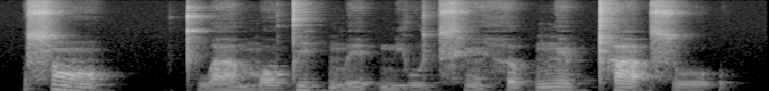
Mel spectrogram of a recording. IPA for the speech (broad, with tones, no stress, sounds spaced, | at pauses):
s ɔ̃˥˧ | t̪ʰ w a˨˩ m ɔ˧ t̪ i˦ t̚ m e˨ ʔ m j u˧ t͡sʰ ẽ˧ h ə˦ p̚ ŋ ẽ˦ p̚ t̪ʰ a˦ ʔ s o˨ ʔ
